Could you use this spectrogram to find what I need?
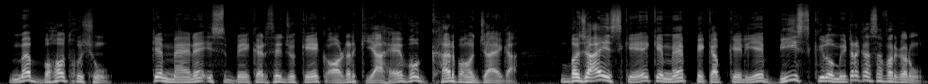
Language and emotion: Urdu, happy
